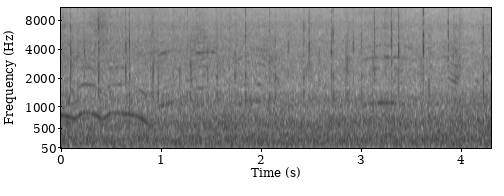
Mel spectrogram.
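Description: Ocean surf breaking on a beach: a steady rush of waves, with a person's wavering whoop in the first second.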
